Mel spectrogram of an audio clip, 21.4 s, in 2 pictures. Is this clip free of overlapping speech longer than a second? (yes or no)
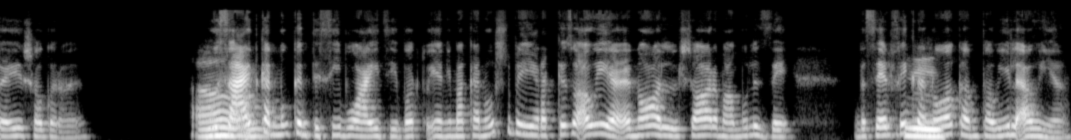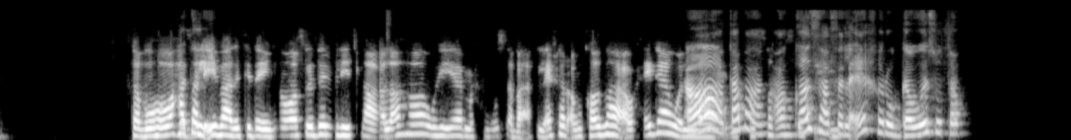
no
